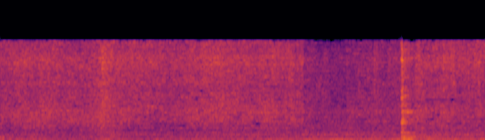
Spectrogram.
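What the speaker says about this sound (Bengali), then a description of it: "এরপরে ভাজা চালগুলো দিয়ে দিলাম। দিয়ে ভালো করে মিক্স করে দিচ্ছি মশলার সঙ্গে" A spoon stirs fried rice grains into spices in a pan over low to medium heat, giving a soft continuous sizzle with a couple of faint scraping clicks.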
